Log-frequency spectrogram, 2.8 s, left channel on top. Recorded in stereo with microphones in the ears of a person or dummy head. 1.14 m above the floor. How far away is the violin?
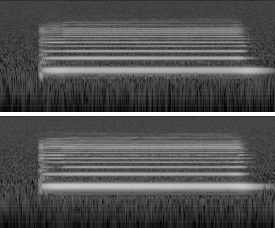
About 1.2 m.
